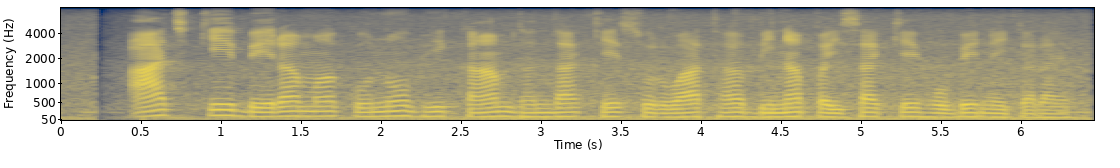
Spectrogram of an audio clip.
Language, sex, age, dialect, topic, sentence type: Chhattisgarhi, male, 25-30, Central, banking, statement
